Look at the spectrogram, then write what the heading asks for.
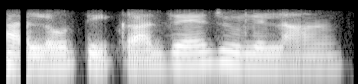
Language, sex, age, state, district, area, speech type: Sindhi, female, 18-30, Gujarat, Surat, urban, conversation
